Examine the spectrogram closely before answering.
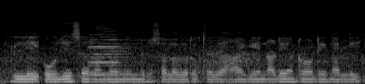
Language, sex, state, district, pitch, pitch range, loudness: Kannada, male, Karnataka, Dharwad, 115 Hz, 115-125 Hz, -34 LUFS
